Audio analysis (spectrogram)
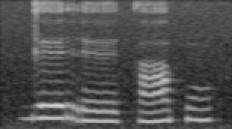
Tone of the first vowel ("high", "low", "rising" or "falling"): high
